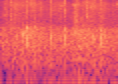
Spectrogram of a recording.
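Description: Studio audience applause on a Hindi TV news interview set, a steady mass of clapping filling a short burst, fairly loud and without speech over it.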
